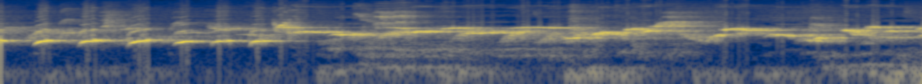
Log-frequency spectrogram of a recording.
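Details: White-rumped shama training song in rain. Quick repeated whistles open into long, warbling, slurred phrases that waver up and down, over a faint low rumble.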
